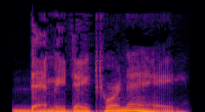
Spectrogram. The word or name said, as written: demidetourne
